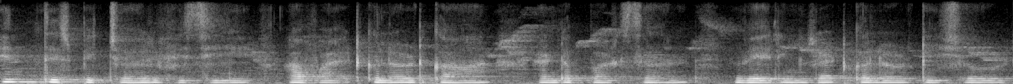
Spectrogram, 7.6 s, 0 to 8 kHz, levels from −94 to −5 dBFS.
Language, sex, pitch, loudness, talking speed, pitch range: English, female, 185 Hz, -20 LUFS, 125 wpm, 180-195 Hz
